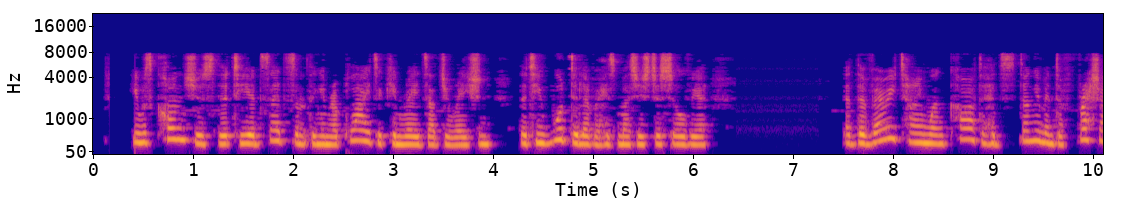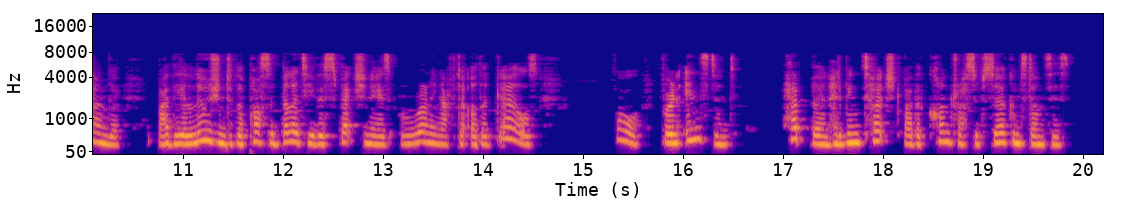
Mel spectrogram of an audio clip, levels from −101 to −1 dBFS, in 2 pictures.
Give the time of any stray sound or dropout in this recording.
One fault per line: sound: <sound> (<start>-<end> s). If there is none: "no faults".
no faults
